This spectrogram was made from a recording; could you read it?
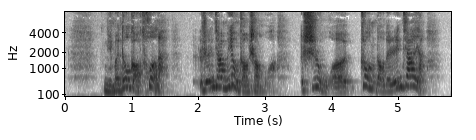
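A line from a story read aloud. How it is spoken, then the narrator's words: Angry shout. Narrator (Chinese): 唐佐这才回过神来，可他愤怒的叫道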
